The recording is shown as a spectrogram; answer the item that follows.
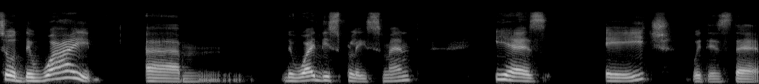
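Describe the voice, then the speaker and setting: A woman speaks with a non-native accent in a very deep, low voice, her intonation lively. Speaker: physics lecturer. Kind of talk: lecture. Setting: video call. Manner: halting.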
